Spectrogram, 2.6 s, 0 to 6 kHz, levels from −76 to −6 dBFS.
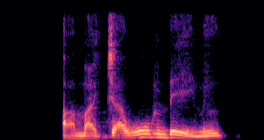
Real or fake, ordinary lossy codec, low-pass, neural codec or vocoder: fake; MP3, 32 kbps; 5.4 kHz; codec, 16 kHz, 1.1 kbps, Voila-Tokenizer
